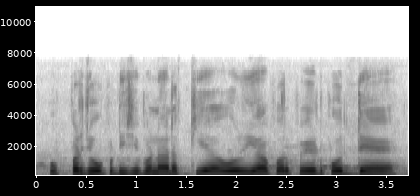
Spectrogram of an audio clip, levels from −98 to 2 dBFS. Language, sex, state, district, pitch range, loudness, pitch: Hindi, male, Uttar Pradesh, Shamli, 145-155 Hz, -15 LUFS, 145 Hz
